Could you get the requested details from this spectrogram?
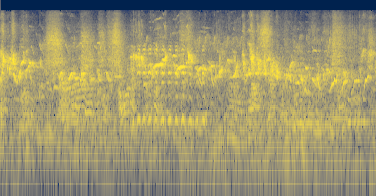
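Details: Cucak ijo, the greater green leafbird, singing continuously: high twittering runs, sharp squeaks and a short series of rapid evenly spaced lower notes, all delivered loudly without break.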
